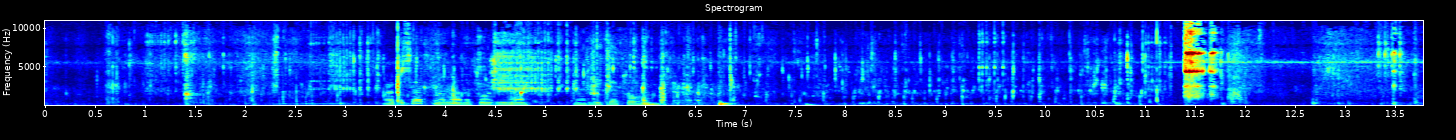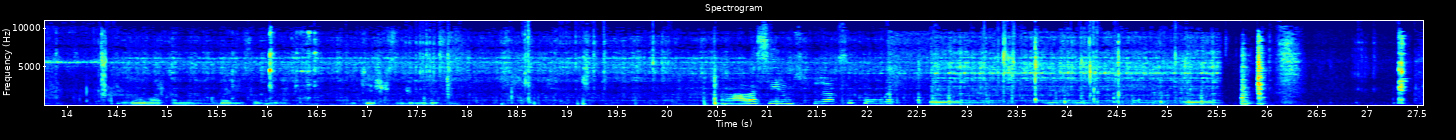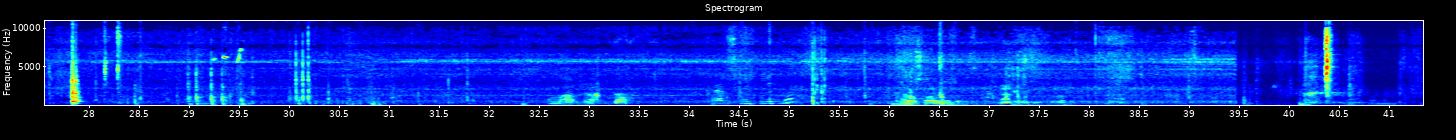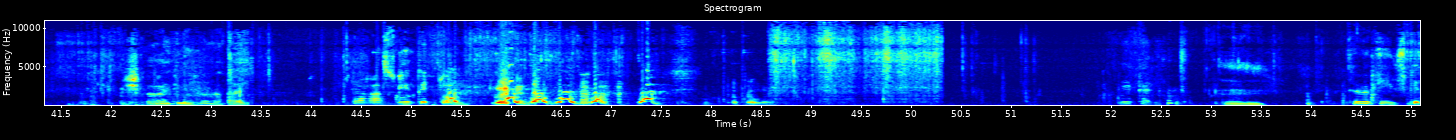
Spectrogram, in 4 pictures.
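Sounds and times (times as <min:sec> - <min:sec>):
cat lapping milk: 0:07.0 - 0:11.0
dishware clinking: 0:11.4 - 0:12.0.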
